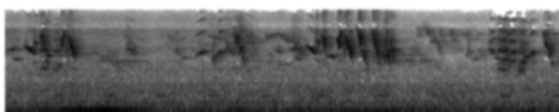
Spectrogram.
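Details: Caged double-collared seedeater singing excitedly after a female appears, bursts of rapid high warbled and trilled notes with sharp downward strokes, in phrases about two seconds long separated by pauses, over a steady low hum.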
